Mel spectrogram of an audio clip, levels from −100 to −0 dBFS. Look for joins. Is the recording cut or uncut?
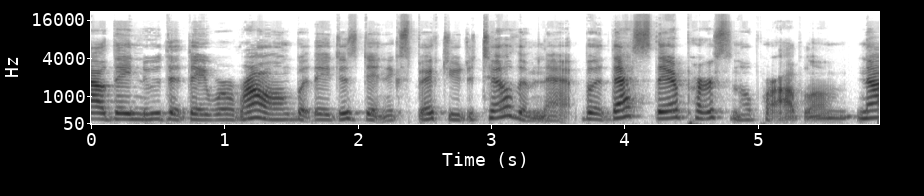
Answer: uncut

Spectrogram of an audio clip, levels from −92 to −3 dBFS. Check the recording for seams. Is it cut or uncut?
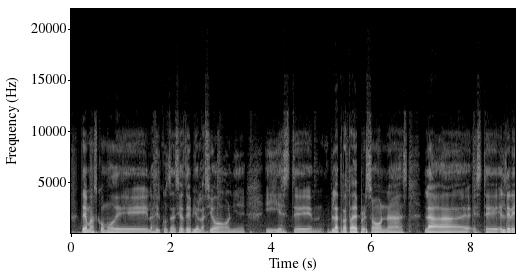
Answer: uncut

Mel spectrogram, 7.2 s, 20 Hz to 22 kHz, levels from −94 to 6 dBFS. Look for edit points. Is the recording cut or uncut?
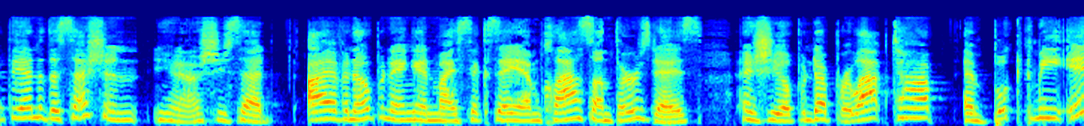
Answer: uncut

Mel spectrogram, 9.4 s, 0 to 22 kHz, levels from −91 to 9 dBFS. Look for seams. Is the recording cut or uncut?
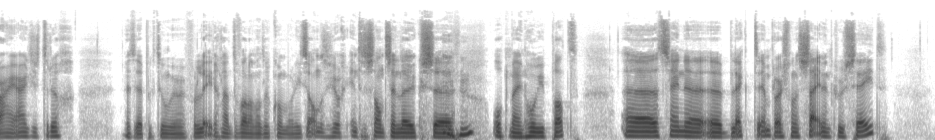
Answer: uncut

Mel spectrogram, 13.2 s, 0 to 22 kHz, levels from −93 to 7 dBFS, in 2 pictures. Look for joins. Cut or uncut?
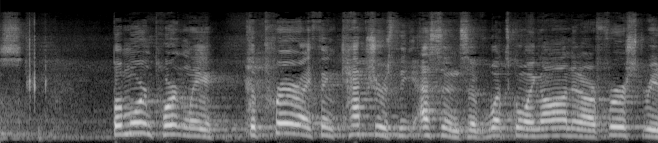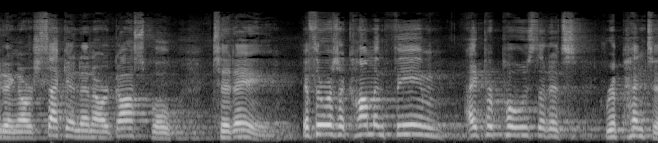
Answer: cut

